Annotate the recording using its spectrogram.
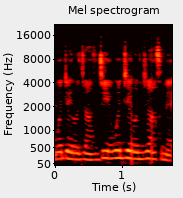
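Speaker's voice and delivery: normal talking voice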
